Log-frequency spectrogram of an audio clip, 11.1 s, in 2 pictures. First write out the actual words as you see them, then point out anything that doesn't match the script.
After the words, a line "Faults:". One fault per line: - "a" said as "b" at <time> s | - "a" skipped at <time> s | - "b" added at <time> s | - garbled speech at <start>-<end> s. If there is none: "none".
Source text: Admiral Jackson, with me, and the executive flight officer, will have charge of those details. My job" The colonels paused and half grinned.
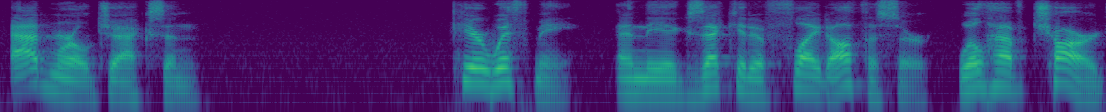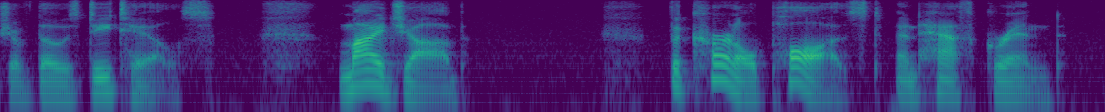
Admiral Jackson, here with me, and the executive flight officer, will have charge of those details. My job" The colonel paused and half grinned.
Faults:
- "here" added at 2.3 s
- "colonels" said as "colonel" at 9.0 s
